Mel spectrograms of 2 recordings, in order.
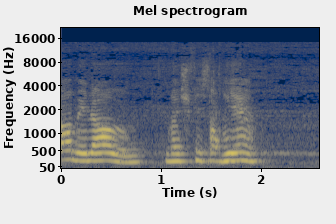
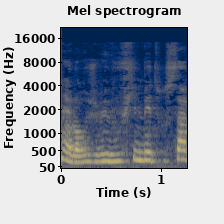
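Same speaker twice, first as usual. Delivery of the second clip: ordinary delivery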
